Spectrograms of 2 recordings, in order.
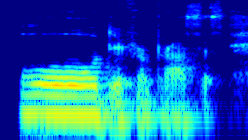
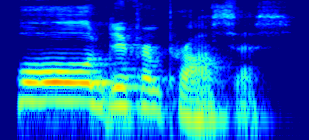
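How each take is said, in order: First: Fast, softer repeat of "Whole different process"; quick quiet echo. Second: WHOLE said louder and higher; emphatic first take. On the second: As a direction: punch WHOLE hard in "Whole different process". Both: Shown as a demonstration.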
